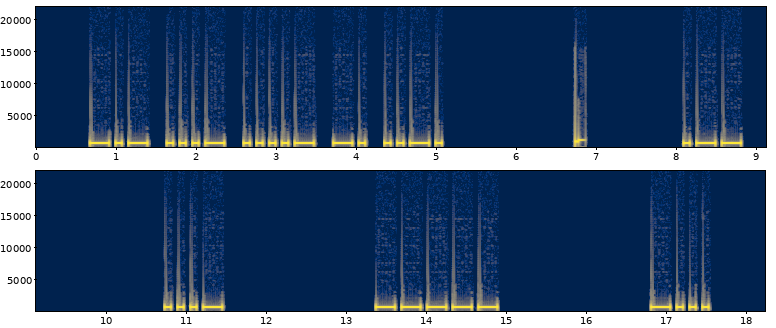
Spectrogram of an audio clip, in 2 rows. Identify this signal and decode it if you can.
Morse code, heard as a keyed tone, about 15 wpm, spaced as for 7 wpm, 700 Hz. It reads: KV4NF WV0B
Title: USA Call Signs - 8x Character Spacing - 15wpm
